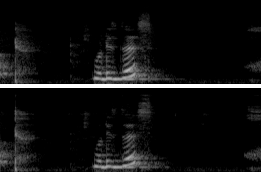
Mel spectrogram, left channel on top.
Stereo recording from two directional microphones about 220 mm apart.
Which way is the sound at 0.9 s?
30° left (ahead or behind).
